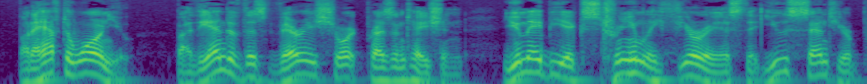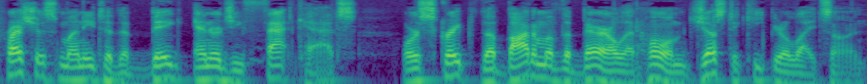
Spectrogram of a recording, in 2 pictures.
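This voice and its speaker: At a moderate pace, a man with a medium pitch and vocal fry swings his pitch very widely. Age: 60s. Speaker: product promoter. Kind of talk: sales pitch. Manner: animated.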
